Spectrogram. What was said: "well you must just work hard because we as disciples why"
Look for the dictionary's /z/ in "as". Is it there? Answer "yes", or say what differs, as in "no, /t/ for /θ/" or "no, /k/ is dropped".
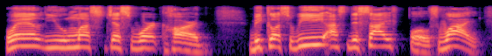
no, /s/ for /z/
